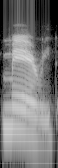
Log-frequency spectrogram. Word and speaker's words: married: we say mary yes the letter e is silent all right so remember we're going to say married i am married no i am married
